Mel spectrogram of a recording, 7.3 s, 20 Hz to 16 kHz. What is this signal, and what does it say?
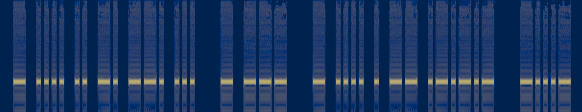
Morse code, heard as a keyed tone, about 25 wpm, 1000 Hz. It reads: THINGS TO THEM. <BT>
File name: qotdfiles / 25wpm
